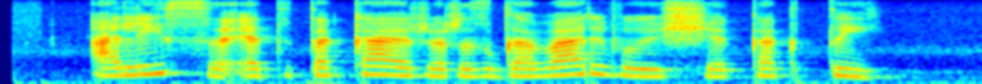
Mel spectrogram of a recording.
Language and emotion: Russian, neutral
